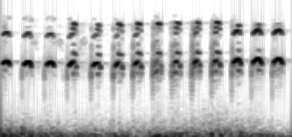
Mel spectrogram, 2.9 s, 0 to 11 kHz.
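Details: Osprey at the Loch Garten nest with chicks on 5 July, nest camera: a rapid series of short, sharp whistled chirps, about two per second, each note clear and slightly rising, with low rumbling background noise.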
